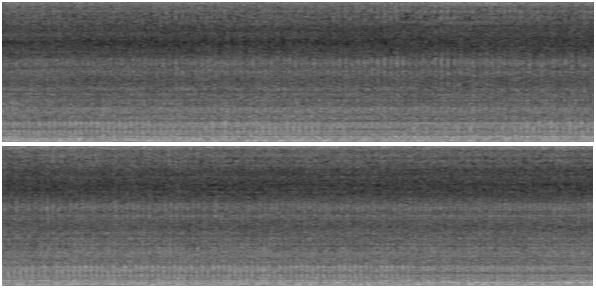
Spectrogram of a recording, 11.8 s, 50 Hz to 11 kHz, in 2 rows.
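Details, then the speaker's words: Rebuilt 1960 Evinrude Fisherman 5.5 hp two-stroke outboard in a test tank after first cold start: steady even buzz with a constant note, no misses or surging for twelve seconds; idling normally, pumping lots of water. "Let it warm up a little bit, and I'll see if I can dial the idle in a little better. Pumping lots of water."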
